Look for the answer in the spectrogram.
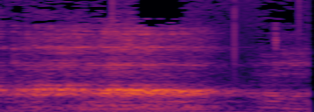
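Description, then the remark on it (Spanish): A loud, deep, rumbling snore from an ogre, drawn out as one long rasping breath, unbroken, with no talking over it. “Oídle como ronca.”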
